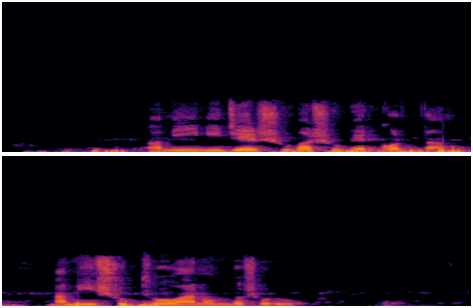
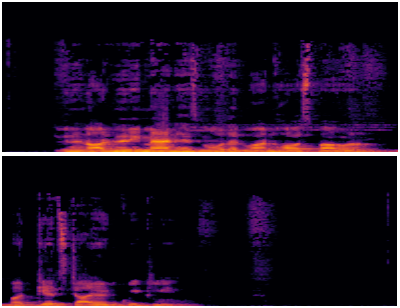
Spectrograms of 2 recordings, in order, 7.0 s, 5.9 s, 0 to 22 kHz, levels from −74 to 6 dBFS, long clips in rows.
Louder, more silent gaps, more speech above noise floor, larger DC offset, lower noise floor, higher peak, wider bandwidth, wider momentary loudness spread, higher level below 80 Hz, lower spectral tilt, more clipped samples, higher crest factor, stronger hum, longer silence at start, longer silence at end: about the same, -19 LUFS vs -18 LUFS; neither; second, 41 dB vs 55 dB; neither; second, -59 dBFS vs -73 dBFS; about the same, 0 dBFS vs -2 dBFS; second, 7.8 kHz vs 16.5 kHz; second, 10 LU vs 14 LU; first, -36 dBFS vs -42 dBFS; about the same, -6 dB/octave vs -6 dB/octave; neither; about the same, 20 dB vs 18 dB; neither; second, 0.2 s vs 0.4 s; second, 0.6 s vs 1.05 s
